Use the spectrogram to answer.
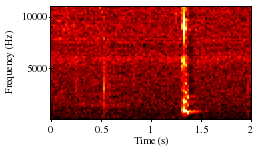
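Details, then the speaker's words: A baby girl with a single short, squeaky hiccup, likened to a squeaky toy, against a quiet background; infant hiccup. "You sound like a squeaky toy."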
